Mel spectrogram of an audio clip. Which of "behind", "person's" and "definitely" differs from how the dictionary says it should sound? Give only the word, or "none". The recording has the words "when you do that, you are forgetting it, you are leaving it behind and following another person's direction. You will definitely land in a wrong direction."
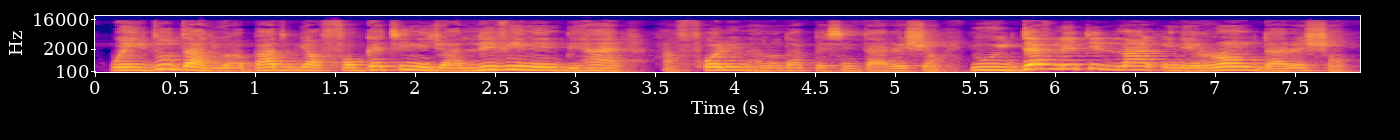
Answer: person's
